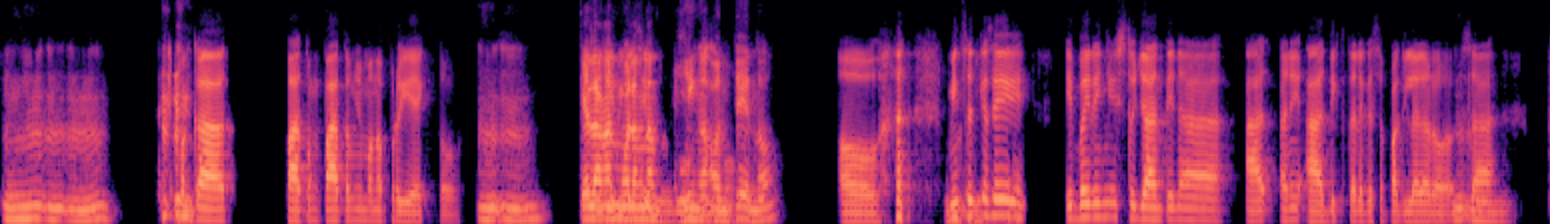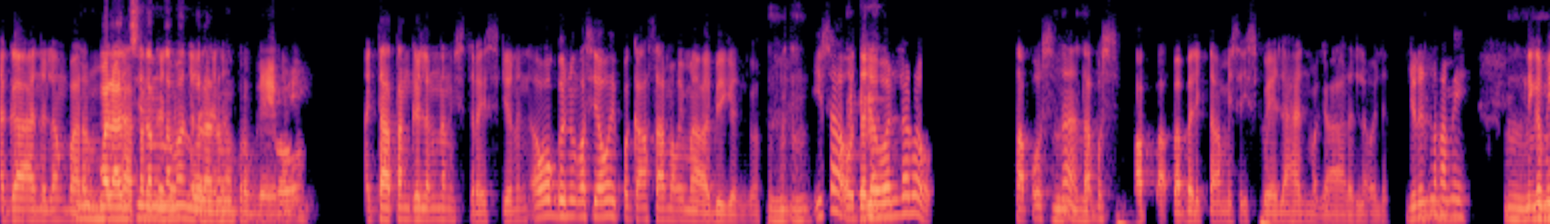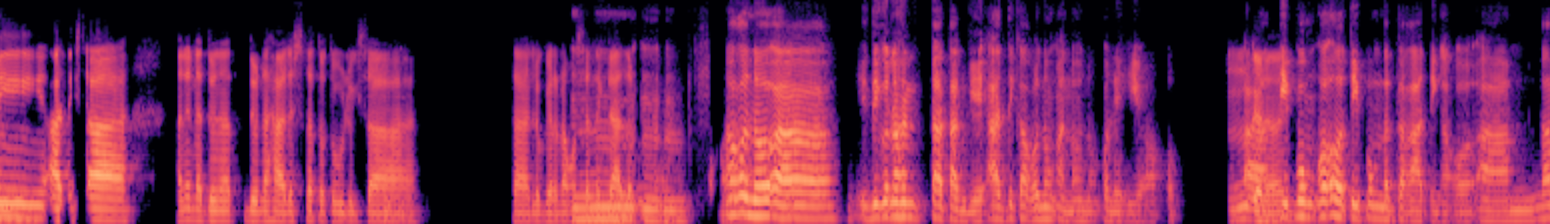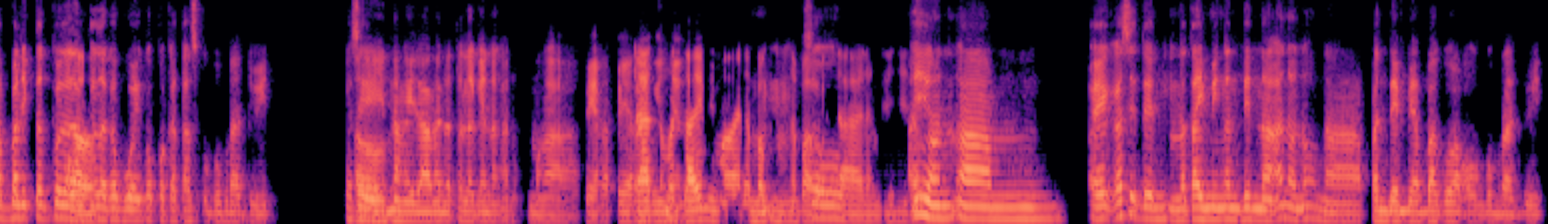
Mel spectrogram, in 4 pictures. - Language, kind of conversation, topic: Filipino, unstructured, Ano ang ginagawa mo kapag sobra ang stress na nararamdaman mo?
- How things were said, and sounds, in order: throat clearing; other background noise; wind; scoff; tapping; throat clearing; other noise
